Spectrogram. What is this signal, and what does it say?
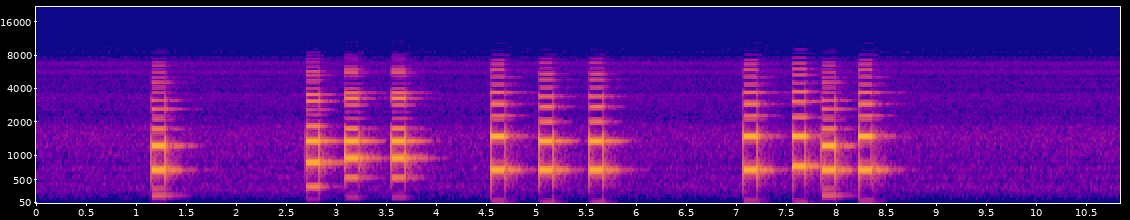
DTMF, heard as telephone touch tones, dialled by hand, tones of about 140 ms, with room echo. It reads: 1 800 322 3613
